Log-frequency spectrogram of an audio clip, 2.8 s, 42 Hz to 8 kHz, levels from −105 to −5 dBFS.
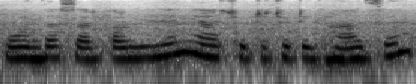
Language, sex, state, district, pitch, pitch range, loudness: Hindi, female, Bihar, Vaishali, 215 Hz, 210-235 Hz, -11 LUFS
